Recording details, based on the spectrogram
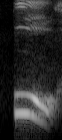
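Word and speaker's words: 不: Tulisannya B U, Bu, kenapa bacanya pu? Iya, dalam bahasa Mandarin B-nya itu dibaca P, ya. Jadi pu hao ce.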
